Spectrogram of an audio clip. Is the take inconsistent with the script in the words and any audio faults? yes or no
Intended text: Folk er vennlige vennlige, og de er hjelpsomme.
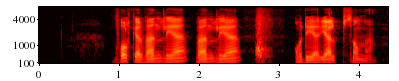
yes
